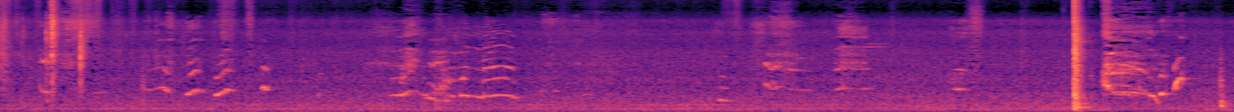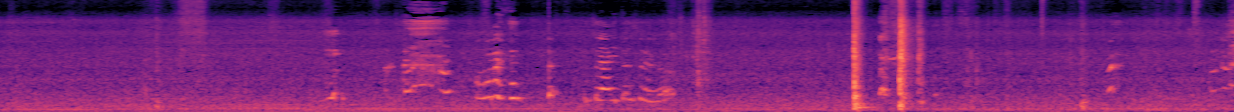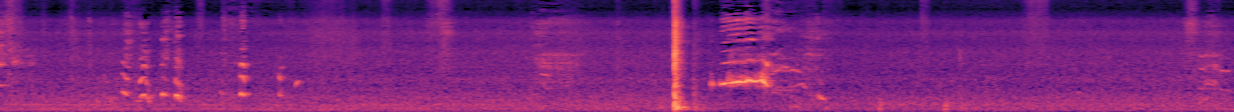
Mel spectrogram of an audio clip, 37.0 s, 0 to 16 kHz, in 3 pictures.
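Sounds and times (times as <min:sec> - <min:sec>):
high whimpering squeals: 0:24.3 - 0:25.2.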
